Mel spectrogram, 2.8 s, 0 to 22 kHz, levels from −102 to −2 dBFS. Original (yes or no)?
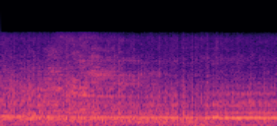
no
